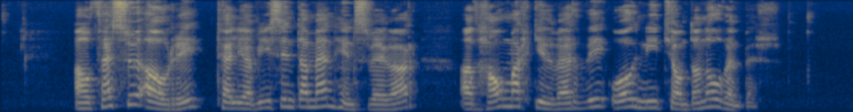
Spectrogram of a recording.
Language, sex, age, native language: Icelandic, male, 40-49, Icelandic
